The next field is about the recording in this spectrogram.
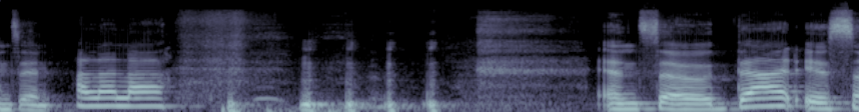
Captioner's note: giggles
